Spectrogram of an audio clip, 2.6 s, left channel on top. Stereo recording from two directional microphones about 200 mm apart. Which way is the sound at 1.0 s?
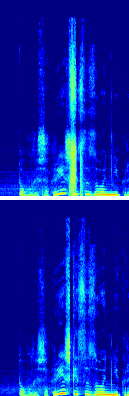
60° right (ahead or behind).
